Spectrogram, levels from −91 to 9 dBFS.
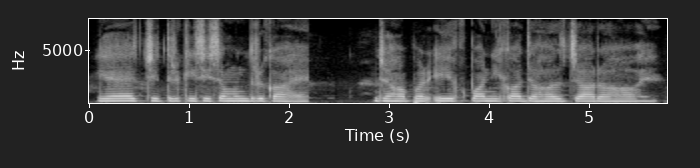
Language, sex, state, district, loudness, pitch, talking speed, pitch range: Hindi, female, Uttar Pradesh, Saharanpur, -13 LUFS, 225 Hz, 165 wpm, 215-225 Hz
